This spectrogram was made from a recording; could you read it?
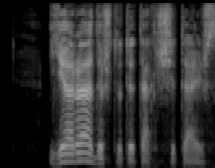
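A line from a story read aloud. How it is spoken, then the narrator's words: Plain. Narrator (Russian): сказала она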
